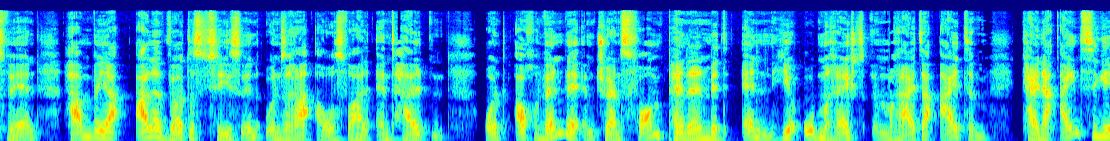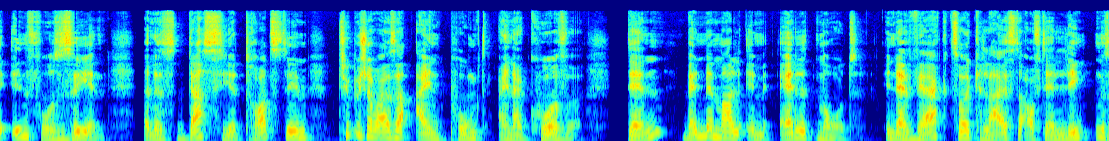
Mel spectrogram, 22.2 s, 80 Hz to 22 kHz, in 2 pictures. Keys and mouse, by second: 7.9 n, 10.5 click, 15.3 click.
